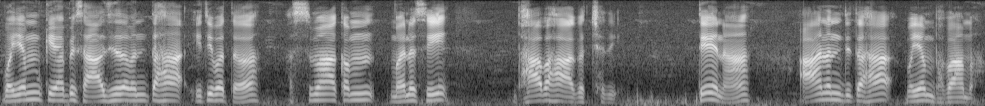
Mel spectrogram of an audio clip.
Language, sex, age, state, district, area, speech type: Sanskrit, male, 18-30, Karnataka, Mysore, urban, spontaneous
